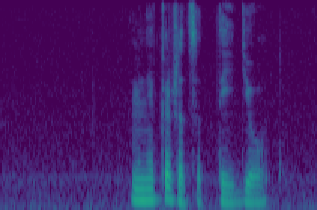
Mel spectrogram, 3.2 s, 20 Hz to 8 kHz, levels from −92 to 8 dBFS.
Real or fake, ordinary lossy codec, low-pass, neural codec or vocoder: real; none; none; none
